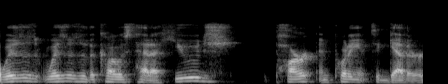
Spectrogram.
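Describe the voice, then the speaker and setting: Male speech in an ordinary speaking voice, at a moderate pace and with ordinary pitch variation. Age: 40s. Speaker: podcast host. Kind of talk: casual chat.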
